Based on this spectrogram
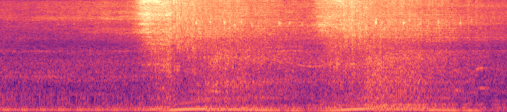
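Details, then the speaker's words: Jeep with a salvage-yard engine, after replacing the ignition coils: restarted by cranking alone without a double tap, catches cleanly and takes two smooth throttle blips with no misfires. "just crank it no misfires"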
